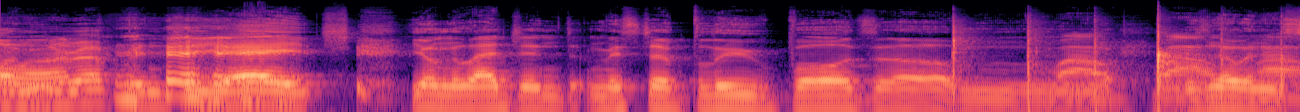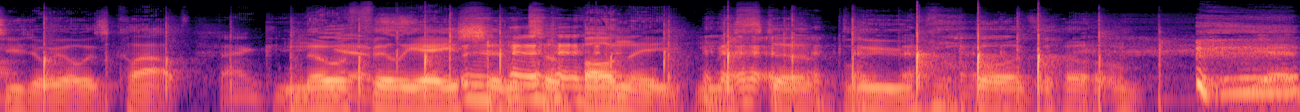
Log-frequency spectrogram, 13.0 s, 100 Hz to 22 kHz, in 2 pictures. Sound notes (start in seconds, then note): 7.6 clapping; 8.7 laughs; 12.2 laughs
